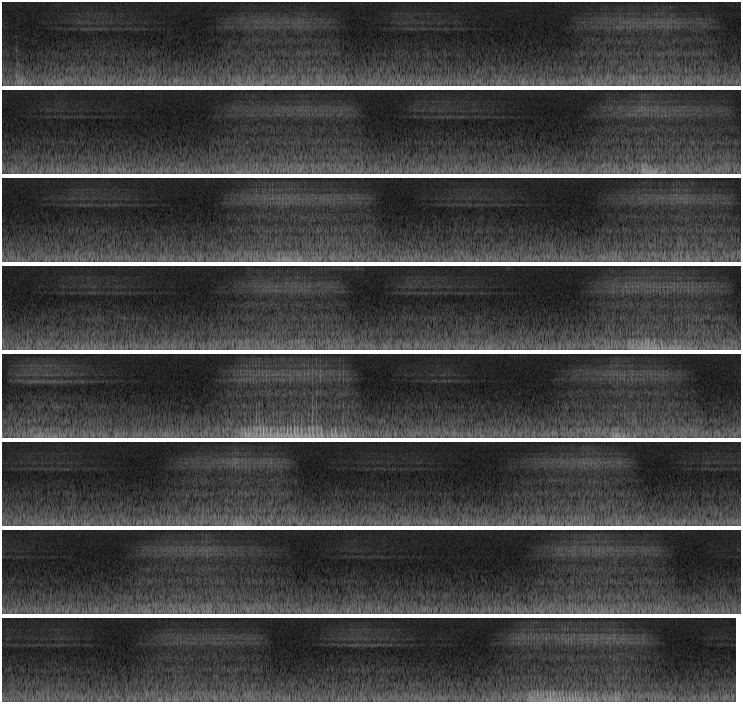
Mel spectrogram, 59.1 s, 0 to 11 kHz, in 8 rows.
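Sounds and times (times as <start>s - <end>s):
woman snoring: 13.3s - 14.8s, 17.0s - 18.6s, 20.8s - 22.2s, 24.3s - 27.3s, 28.0s - 30.6s, 31.7s - 33.2s, 35.2s - 36.6s, 38.6s - 39.9s, 42.0s - 43.3s, 45.7s - 47.2s, 49.7s - 51.1s, 56.6s - 58.4s.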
